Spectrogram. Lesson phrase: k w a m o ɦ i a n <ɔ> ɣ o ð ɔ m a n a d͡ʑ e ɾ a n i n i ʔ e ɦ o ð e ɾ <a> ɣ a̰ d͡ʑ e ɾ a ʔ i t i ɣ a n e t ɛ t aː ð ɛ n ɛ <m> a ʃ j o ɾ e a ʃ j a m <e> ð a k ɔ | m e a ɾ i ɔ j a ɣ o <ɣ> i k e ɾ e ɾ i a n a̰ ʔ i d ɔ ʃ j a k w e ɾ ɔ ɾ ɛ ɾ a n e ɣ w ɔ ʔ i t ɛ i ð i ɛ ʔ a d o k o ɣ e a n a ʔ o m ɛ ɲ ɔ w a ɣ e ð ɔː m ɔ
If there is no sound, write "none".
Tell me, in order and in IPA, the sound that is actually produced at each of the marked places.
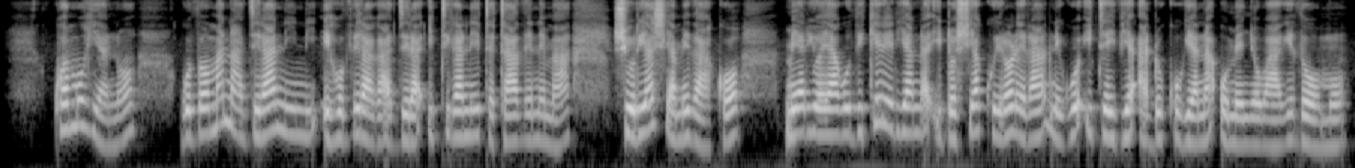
ɔ, a, m, e, ð

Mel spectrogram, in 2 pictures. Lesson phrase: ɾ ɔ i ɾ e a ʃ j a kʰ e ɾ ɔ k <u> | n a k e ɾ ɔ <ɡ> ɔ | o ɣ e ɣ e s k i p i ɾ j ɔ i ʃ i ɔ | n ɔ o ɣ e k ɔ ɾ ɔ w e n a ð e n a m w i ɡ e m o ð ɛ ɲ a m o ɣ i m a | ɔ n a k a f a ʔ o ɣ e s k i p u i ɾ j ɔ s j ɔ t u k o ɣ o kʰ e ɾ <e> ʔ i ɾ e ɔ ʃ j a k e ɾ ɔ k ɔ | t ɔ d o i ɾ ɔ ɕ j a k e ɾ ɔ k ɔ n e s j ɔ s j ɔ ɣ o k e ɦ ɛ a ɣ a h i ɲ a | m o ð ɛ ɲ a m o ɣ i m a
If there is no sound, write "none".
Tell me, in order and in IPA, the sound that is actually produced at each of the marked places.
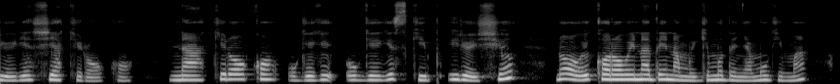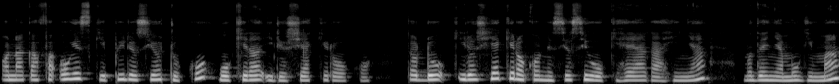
ɔ, k, a

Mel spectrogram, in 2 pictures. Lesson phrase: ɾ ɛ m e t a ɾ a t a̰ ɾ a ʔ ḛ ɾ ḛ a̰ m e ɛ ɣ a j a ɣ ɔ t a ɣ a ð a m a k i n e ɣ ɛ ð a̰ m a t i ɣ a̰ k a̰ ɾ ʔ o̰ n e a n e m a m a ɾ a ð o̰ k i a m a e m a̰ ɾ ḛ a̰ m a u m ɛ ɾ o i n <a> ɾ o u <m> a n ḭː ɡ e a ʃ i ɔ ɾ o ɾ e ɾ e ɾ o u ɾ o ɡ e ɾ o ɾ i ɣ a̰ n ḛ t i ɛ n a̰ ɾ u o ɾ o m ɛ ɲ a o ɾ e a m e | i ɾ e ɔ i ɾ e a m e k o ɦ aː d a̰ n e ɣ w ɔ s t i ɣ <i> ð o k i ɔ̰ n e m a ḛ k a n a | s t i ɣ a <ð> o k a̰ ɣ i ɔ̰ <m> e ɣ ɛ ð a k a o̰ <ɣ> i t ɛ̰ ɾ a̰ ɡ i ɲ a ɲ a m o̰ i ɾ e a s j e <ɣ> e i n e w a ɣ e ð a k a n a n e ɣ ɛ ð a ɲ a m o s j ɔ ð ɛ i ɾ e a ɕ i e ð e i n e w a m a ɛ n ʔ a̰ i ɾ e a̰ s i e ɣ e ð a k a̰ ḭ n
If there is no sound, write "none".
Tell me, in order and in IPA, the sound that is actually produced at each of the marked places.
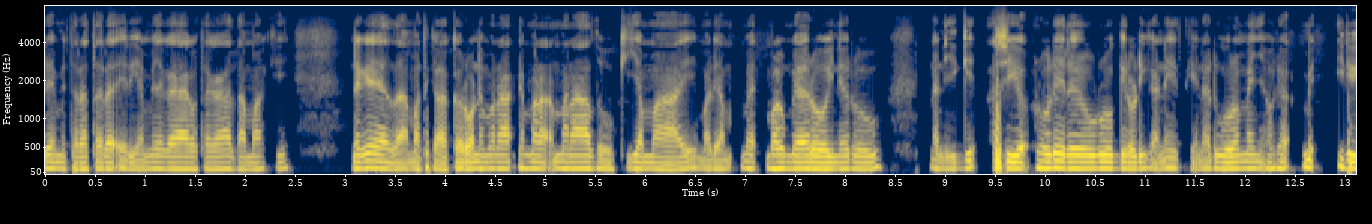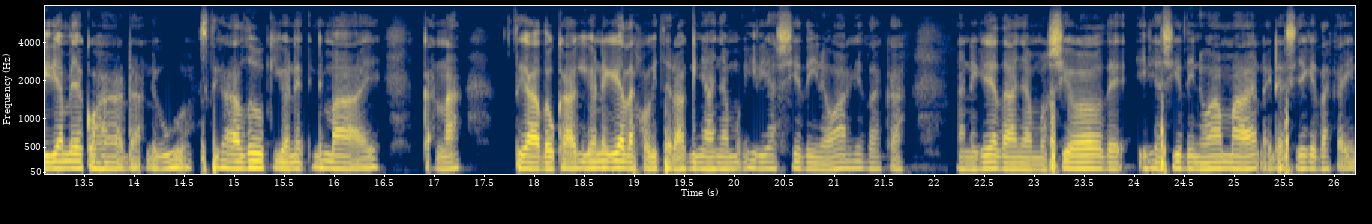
e, n, a, ð, n, ɣ, ð

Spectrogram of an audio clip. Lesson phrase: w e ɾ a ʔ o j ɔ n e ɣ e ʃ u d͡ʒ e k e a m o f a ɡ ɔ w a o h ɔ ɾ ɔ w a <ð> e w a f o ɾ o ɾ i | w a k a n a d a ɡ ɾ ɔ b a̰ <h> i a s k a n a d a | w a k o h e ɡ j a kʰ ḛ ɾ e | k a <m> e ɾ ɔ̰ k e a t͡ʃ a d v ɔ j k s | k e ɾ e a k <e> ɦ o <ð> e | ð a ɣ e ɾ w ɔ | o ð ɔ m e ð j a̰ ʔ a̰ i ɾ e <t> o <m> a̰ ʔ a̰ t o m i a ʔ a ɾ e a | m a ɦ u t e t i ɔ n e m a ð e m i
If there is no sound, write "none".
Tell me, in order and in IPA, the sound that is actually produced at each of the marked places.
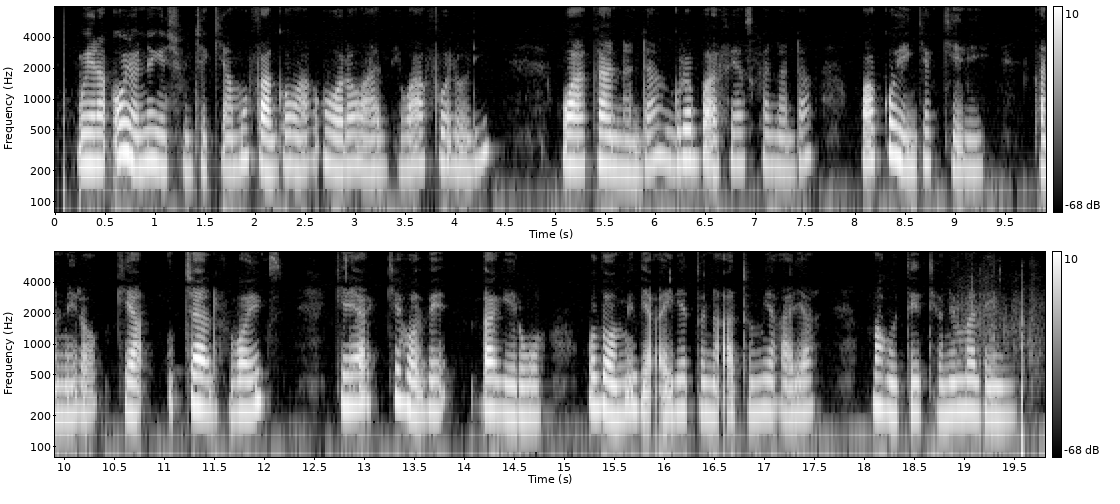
ð, f, n, e, ð, t, n

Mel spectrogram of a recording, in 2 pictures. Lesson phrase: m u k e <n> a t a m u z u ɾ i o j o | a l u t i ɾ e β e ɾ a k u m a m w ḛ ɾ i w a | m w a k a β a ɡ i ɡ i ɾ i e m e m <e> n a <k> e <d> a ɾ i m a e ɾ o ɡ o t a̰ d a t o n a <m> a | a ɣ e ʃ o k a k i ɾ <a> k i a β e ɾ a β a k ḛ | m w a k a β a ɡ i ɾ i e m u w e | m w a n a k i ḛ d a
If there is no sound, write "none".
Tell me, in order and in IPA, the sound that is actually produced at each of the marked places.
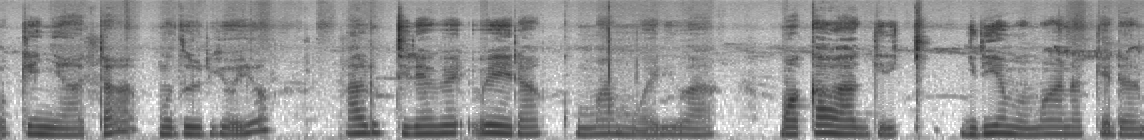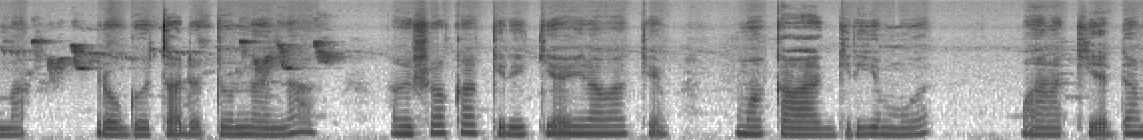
ɲ, a, k, d, n, e

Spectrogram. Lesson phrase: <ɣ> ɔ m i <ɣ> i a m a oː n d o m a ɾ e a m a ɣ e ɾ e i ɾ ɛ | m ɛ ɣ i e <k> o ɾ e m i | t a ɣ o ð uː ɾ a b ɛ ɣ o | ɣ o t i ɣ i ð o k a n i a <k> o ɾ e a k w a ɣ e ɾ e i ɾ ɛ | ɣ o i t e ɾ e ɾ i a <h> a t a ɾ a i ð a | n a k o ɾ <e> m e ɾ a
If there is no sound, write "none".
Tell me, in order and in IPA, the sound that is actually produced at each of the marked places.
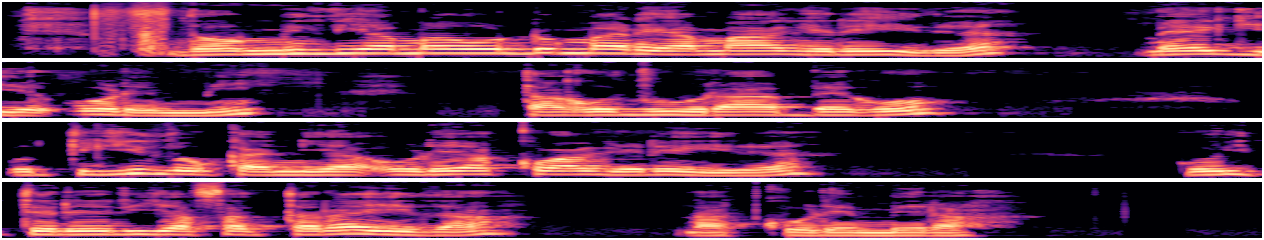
ð, ð, ʔ, ʔ, f, e

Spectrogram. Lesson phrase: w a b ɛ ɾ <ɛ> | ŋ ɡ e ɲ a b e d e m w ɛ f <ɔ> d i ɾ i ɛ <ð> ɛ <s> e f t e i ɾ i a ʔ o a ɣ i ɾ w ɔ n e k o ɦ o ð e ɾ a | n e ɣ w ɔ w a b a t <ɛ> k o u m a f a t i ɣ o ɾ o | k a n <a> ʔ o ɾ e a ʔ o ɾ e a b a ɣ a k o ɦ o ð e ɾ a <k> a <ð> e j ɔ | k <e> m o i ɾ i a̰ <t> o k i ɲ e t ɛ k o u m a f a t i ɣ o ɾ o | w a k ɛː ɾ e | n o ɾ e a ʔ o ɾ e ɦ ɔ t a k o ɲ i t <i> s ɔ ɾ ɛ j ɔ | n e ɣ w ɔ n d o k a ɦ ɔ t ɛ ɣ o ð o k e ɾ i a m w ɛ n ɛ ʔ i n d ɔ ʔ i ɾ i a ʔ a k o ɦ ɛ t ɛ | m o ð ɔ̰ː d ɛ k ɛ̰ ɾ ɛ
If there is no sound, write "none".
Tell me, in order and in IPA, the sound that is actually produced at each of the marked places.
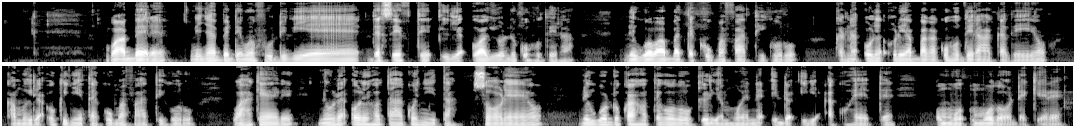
ɛ, u, ð, s, ɛ, a, k, ð, a, ʔ, a

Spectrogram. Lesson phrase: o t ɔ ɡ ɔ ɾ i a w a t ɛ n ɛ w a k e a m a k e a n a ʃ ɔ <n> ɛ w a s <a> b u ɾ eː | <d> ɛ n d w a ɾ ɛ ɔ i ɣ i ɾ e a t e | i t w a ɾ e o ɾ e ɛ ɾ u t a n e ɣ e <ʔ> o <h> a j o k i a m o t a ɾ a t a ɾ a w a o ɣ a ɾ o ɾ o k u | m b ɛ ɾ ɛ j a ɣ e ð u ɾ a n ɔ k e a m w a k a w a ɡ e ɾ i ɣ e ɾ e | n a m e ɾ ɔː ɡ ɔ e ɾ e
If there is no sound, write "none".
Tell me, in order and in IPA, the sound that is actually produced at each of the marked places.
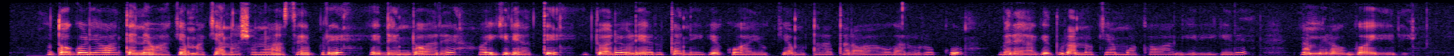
n, ɛ, d, k, h

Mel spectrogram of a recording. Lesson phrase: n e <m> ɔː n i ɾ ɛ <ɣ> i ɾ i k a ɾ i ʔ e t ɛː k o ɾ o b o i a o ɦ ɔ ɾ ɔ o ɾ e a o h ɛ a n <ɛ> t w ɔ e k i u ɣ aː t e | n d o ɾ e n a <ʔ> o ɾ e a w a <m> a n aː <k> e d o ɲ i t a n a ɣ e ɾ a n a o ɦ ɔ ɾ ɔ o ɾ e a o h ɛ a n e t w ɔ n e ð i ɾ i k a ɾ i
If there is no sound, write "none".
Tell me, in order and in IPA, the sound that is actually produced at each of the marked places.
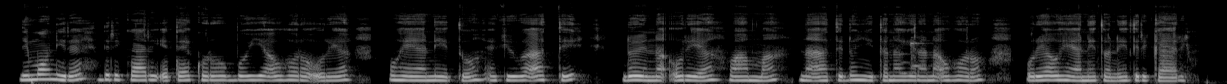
m, ð, e, ʔ, m, t

